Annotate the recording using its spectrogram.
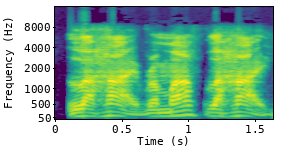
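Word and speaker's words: Ramath-lehi: Ramath Lehi. That's how you say it, Salakia.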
